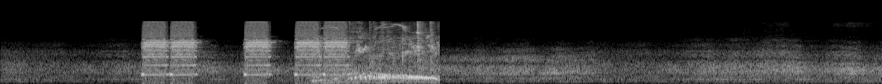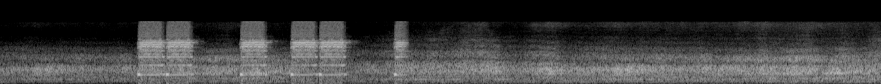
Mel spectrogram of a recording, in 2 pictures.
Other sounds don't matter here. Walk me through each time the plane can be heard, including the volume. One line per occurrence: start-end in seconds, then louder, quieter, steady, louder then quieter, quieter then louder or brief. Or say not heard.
0.0-17.5 louder.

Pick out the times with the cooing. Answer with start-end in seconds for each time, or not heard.
3.1-4.4.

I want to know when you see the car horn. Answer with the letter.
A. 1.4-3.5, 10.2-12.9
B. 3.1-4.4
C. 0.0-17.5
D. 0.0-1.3
A.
